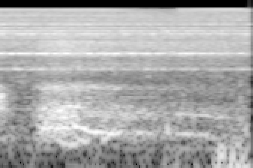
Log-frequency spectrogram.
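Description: A man taking one slow, deep breath through a dental anaesthetic gas mask about half a second in, as he goes under from the gas.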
